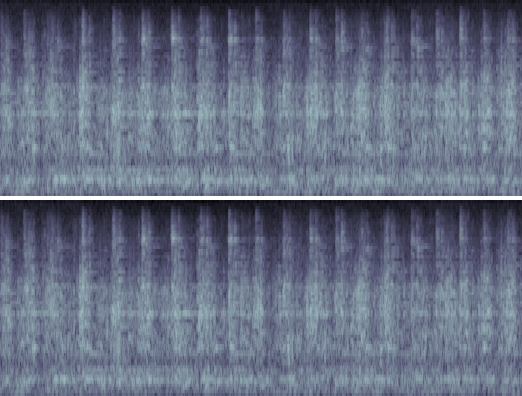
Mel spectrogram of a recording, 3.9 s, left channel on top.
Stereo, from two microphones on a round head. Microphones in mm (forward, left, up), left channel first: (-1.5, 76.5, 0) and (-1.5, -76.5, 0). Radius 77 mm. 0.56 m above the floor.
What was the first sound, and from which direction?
A lawn mower, 10° right (ahead or behind).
